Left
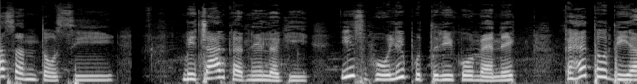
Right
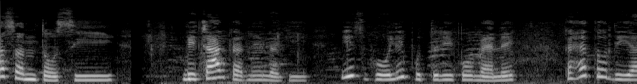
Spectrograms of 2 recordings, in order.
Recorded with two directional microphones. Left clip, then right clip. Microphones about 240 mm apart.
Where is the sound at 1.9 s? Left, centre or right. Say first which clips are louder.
Left 7 dB; left.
